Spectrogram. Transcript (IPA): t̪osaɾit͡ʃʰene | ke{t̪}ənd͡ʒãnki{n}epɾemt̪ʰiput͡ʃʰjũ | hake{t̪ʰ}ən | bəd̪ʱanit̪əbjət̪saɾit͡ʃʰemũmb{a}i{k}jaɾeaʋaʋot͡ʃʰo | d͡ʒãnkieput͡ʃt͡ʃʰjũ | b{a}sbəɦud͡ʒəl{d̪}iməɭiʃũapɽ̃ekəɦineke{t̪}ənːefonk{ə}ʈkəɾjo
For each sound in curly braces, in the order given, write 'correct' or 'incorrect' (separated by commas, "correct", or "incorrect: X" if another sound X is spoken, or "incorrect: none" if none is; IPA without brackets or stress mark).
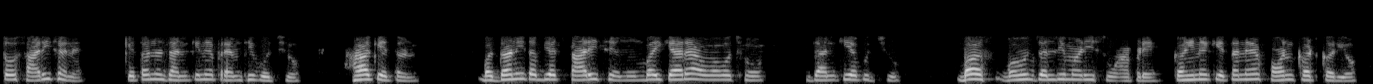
correct, correct, incorrect: t̪, incorrect: ə, correct, incorrect: ə, correct, correct, correct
